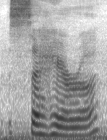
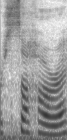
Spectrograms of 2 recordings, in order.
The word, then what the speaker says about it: Sahara: I also have Sahara, or Sahara, however you prefer to pronounce it.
